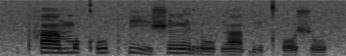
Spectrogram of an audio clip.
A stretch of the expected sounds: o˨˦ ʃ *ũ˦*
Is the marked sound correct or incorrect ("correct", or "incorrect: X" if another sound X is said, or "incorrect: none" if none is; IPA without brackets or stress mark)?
incorrect: u˦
